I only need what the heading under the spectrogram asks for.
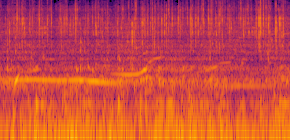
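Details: Humpback whales heard underwater while snorkeling off Maui, Hawaii, over President's Day weekend, mostly mothers with calves present. Long, smooth tonal moans hold steady, then bend and rise, over constant rushing water and bubbling noise.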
